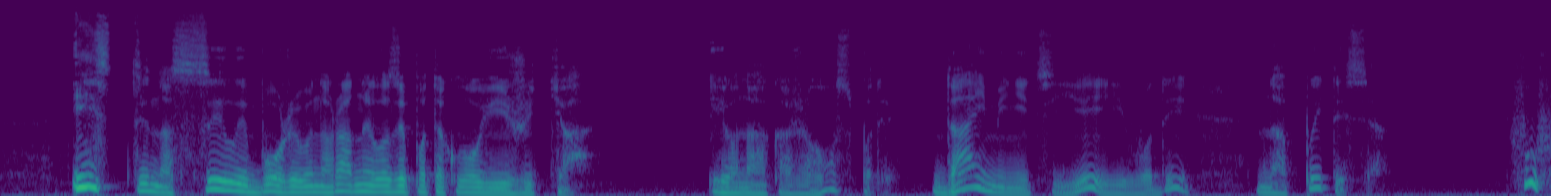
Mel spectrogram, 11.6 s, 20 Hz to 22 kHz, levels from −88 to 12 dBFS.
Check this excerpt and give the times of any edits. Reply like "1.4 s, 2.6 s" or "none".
none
